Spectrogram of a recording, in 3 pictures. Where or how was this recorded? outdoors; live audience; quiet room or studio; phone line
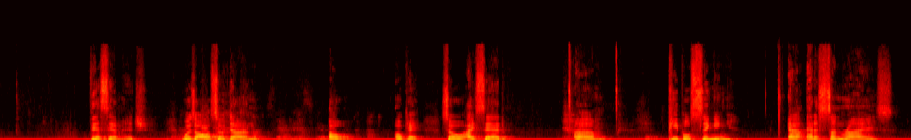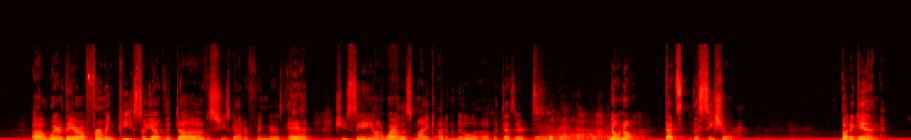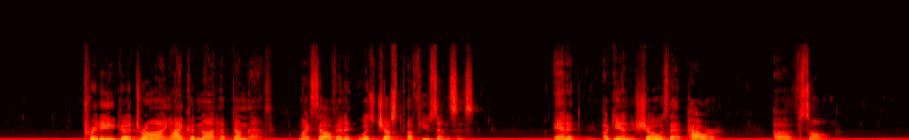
live audience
